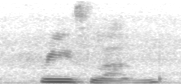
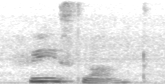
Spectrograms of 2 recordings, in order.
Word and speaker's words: Friesland: So like before, if I was trying to say, even, I think before I would say Friesland, which is really cringy now, but it's actually Friesland with a T at the end.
